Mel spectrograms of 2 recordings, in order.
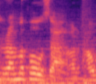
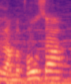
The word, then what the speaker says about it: Ramaphosa: The correct answer is Cyril Ramaphosa. What I do is to remember this name, I sort of, it rhymes with Samaposha, right?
